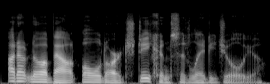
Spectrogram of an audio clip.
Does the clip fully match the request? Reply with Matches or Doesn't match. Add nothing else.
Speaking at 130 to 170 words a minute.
Doesn't match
